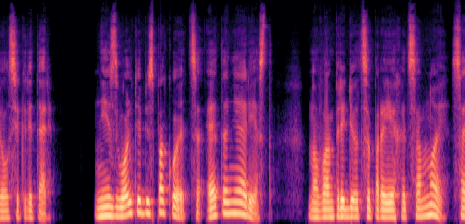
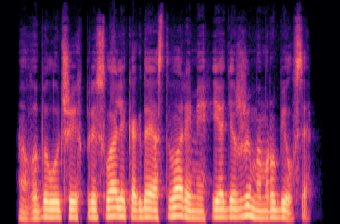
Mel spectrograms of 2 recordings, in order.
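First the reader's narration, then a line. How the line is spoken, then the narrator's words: Grumbling. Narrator (Russian): проворчал Константин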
